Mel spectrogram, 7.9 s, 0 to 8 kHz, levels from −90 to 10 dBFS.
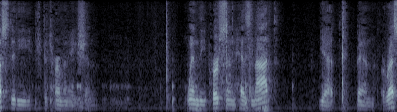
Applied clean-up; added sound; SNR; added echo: none; none; none; none.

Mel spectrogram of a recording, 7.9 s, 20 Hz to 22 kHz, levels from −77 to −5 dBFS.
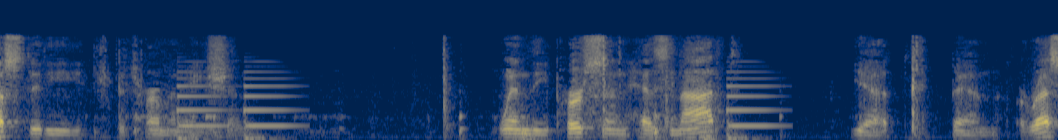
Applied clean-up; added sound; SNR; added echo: none; Piano; 4 dB; none.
